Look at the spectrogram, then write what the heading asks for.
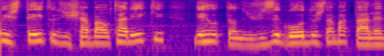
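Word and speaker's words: جبل طارق: Mas na pronúncia árabe daquela época era Jabal Tariq. Jabal Tariq significa Montanha de Tariq. Então, Jabal Tariq, com o tempo e com a modificação das pronúncias, vai virar Gibraltar.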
